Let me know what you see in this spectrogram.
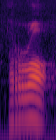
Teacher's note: Berikutnya ada takrir khusus ro. Adalah irti'adu ra'si, bergetar ujung lidah.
